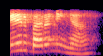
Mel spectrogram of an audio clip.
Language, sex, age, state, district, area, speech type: Tamil, female, 18-30, Tamil Nadu, Erode, urban, conversation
